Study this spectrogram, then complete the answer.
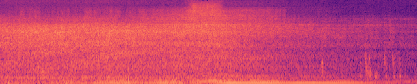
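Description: A passenger train rushes past close by with a loud roar and rumble.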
